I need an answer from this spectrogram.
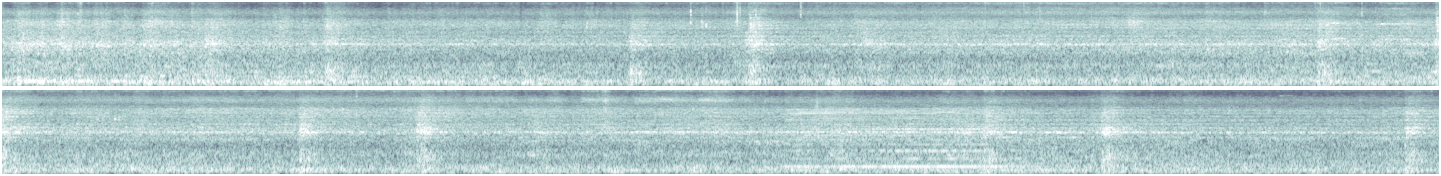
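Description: Express train's LHB passenger coaches rolling past along a platform: a steady rumble and hum, with wheels clicking over rail joints, often in quick pairs. A brief tone sounds about three quarters of the way through.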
